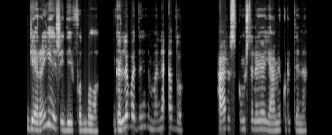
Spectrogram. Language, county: Lithuanian, Klaipėda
